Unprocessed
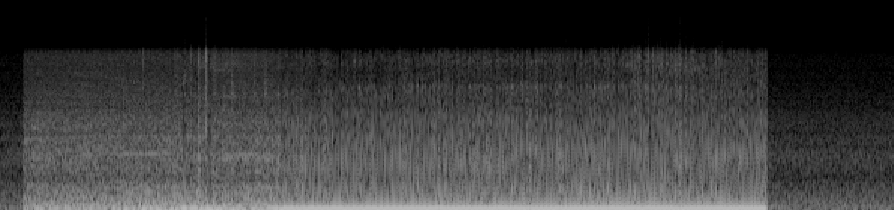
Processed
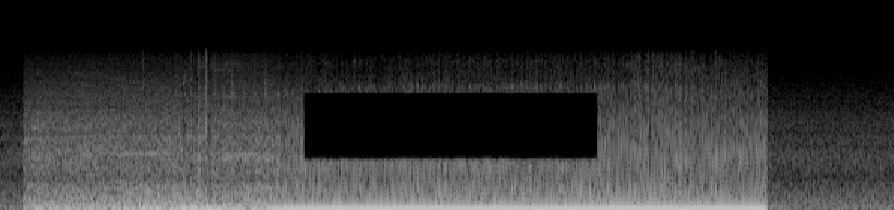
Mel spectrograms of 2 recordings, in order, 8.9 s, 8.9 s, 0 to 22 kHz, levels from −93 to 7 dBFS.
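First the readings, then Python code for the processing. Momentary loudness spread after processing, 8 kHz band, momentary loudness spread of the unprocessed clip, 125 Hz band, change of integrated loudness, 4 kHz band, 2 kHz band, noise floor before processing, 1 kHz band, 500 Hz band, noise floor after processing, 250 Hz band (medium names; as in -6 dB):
8 LU, no reading, 8 LU, +3.5 dB, +3.5 dB, -2.0 dB, 0.0 dB, -51 dBFS, +1.5 dB, +3.0 dB, -48 dBFS, +3.5 dB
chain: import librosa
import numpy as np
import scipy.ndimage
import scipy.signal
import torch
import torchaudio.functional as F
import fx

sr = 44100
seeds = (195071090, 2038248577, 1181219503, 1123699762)

y = fx.spec_erase(x, sr, start_s=3.03, length_s=2.94, low_hz=930.0, high_hz=3600.0)
y = fx.air_absorb(y, sr, metres=180.0)
y = y * librosa.db_to_amplitude(3.5)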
